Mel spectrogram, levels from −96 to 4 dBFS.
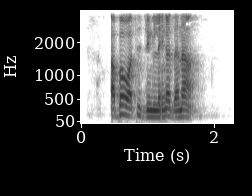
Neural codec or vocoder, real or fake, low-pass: none; real; 3.6 kHz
